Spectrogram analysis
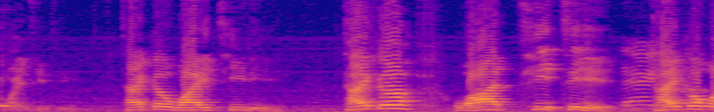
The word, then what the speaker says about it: Taika Waititi: So Taika Waititi. YTT. Taika Waititi.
